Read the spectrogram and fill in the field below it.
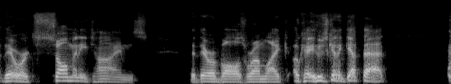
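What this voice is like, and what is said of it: Strained, worn-out voice. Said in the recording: “my voice is awful because I was screaming so much yesterday”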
